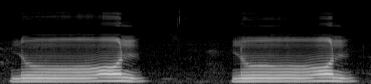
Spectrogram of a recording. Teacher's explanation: জিহ্বার আগাটা উপরের তালুর সঙ্গে বরাবর তালুর সঙ্গে লাগাইয়া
